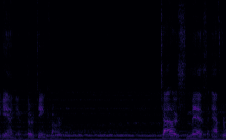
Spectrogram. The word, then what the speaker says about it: Gagnon: to apologize for that it's a canyon Renee ganyon 13 car Tyler Smith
